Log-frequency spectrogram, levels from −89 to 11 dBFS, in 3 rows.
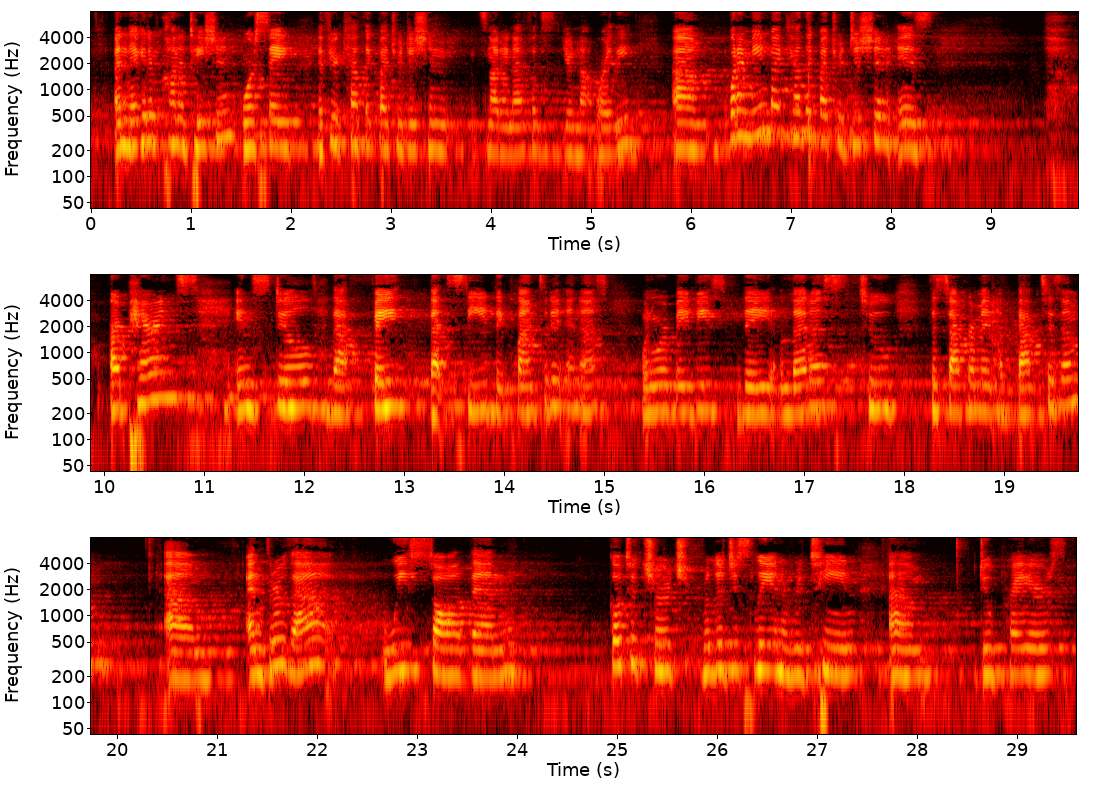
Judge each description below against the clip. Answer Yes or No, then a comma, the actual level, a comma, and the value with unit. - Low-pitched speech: No, high, 215 Hz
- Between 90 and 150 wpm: Yes, slow, 135 wpm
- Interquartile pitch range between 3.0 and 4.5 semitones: No, narrow, 2.4 semitones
